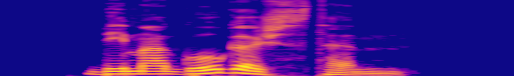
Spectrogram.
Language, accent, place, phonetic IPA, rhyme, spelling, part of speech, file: German, Germany, Berlin, [demaˈɡoːɡɪʃstəm], -oːɡɪʃstəm, demagogischstem, adjective, De-demagogischstem.ogg
- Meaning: strong dative masculine/neuter singular superlative degree of demagogisch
